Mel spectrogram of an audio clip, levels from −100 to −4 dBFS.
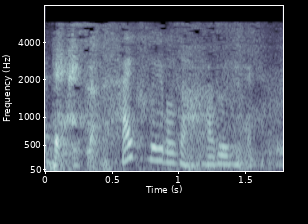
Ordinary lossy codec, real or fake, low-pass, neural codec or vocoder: MP3, 24 kbps; fake; 7.2 kHz; codec, 16 kHz, 1 kbps, X-Codec, WavLM features, trained on Multilingual LibriSpeech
